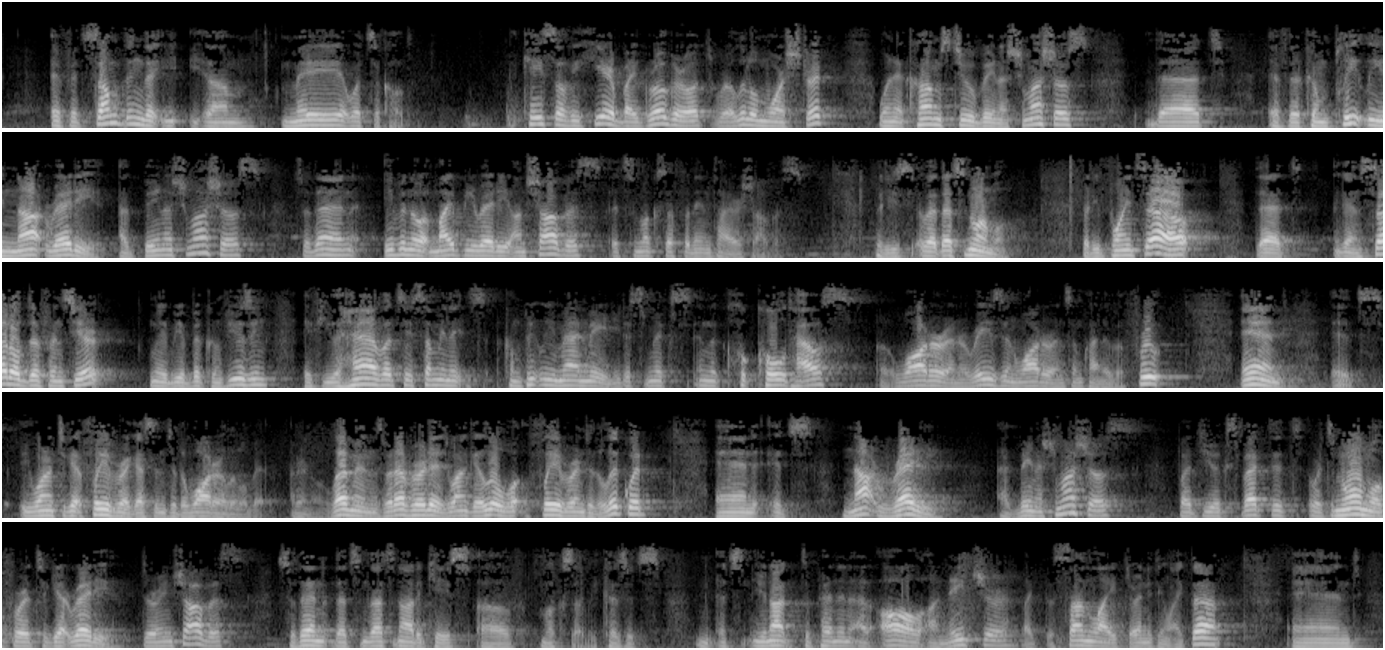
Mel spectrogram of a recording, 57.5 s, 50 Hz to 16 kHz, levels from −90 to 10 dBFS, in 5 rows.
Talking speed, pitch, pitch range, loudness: 190 wpm, 130 Hz, 110-150 Hz, -17 LUFS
